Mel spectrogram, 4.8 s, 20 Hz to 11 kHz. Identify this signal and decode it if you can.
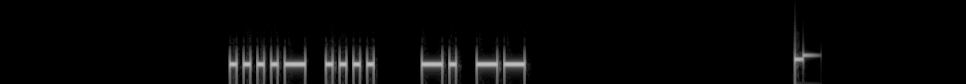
Morse code, heard as a keyed tone, about 36 wpm, 700 Hz. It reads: 4H NM
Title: Winter Field Day Exchanges Encore 35wpm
